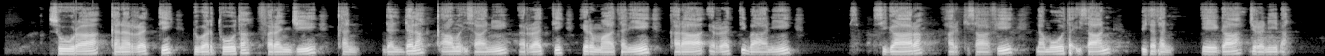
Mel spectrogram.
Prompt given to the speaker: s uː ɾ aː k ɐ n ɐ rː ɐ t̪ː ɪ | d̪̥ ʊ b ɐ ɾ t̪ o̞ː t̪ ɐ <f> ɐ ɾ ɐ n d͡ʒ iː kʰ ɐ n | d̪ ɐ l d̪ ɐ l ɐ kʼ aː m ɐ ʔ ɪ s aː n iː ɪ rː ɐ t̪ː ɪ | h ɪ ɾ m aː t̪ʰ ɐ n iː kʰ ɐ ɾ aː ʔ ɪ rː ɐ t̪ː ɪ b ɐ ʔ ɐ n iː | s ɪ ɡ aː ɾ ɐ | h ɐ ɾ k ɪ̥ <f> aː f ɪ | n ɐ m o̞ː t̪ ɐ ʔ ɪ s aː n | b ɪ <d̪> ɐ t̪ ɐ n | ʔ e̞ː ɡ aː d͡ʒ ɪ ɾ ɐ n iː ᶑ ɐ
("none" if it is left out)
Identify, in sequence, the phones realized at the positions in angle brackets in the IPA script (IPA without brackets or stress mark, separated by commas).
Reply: f, s, t̪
